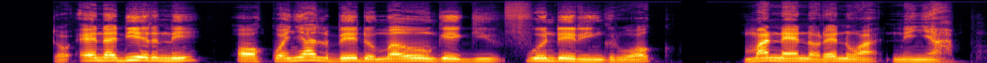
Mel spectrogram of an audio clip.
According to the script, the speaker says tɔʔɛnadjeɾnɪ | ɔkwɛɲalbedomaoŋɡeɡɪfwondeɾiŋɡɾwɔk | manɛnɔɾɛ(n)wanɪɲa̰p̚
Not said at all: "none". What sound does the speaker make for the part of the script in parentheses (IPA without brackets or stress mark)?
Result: n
